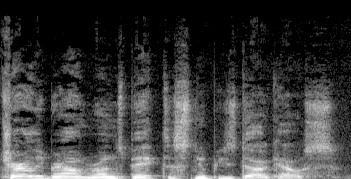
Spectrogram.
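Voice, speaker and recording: Children's read-aloud narrator, husky voice, very lively pitch, expressive storytelling. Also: measured pace. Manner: animated, acts out dialogue.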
